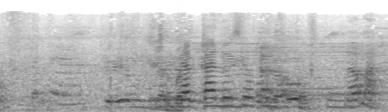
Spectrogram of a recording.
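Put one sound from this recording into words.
Young people talk nearby.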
